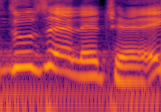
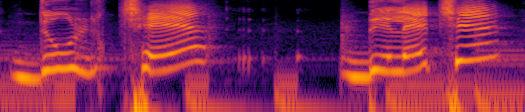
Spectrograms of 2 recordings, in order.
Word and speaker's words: dulce de leche: Except people who don't speak Spanish tend to pronounce it dulce de leche, assuming that it's an Italian thing. Like, they see the word and they're like, ah, Italian, dulce. And it's like, no, it's Argentinian. It's dulce.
